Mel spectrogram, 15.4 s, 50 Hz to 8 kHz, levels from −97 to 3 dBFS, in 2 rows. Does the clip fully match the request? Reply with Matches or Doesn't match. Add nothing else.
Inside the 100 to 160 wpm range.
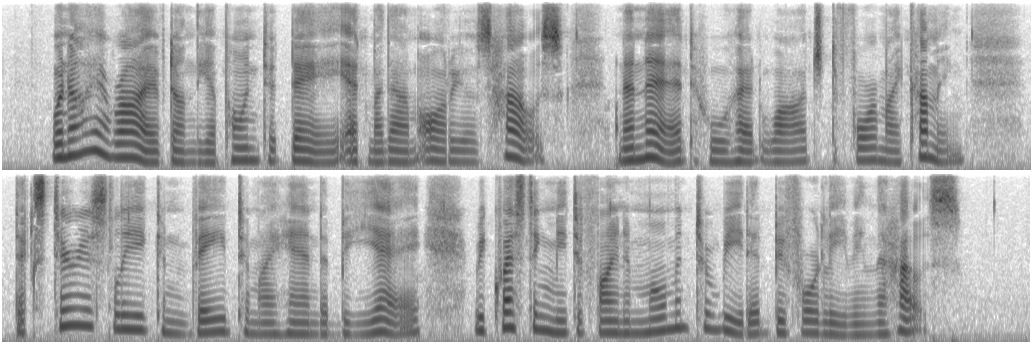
Matches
